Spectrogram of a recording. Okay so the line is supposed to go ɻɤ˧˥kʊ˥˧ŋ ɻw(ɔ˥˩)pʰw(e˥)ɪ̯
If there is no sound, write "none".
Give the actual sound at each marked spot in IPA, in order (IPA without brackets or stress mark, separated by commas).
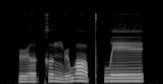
ɔ˥˩, e˥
